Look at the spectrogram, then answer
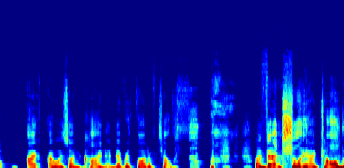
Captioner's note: laughs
